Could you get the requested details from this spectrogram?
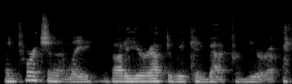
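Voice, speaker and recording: A man in his sixties from the United States, appearing as a podcast guest, tells long rambling stories about his schooling in a casual interview, warm and full of laughs and restarts. His mid-range voice moves quickly with little pitch variation, and the recording is muffled with a bit of hiss or hum.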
